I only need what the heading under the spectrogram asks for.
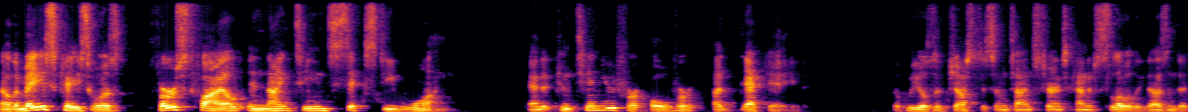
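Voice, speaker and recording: A man talks fairly slowly, his pitch varying an ordinary amount. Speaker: panel moderator. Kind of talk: formal introduction. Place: home room. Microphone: video call.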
